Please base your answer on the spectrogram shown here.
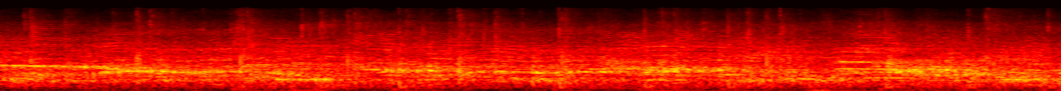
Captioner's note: crowd cheering and clapping; cheering and clapping continues; crowd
